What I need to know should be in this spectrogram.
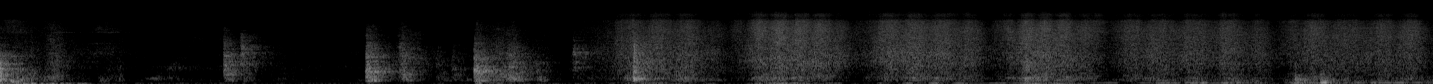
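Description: A paint roller rolls and scrapes across a wooden floor.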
